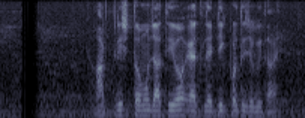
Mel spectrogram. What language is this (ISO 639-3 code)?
ben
